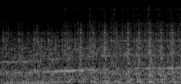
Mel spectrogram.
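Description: A sewing machine stitching through thick fabric corners, running steadily with a dense rhythmic whir, close up and continuous.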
